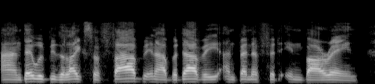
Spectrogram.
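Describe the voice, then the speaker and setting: Using fairly even intonation, a man with an Irish accent speaks at a medium pitch and a fairly quick pace. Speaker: software company representative. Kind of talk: sales pitch. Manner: halting, many fillers and restarts.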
